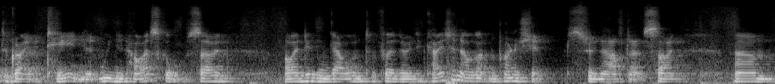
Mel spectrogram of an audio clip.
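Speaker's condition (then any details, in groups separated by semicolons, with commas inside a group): Motor neuron disease-like muscle disease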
